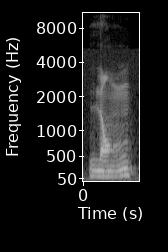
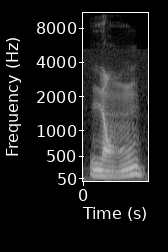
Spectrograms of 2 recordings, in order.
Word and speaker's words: 龙: 龙 Long. 卧 Wo. 落 Luo. Listen for the effect of the semivowel written W or U. 龙 Long.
